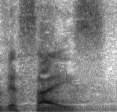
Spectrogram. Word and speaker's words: Versailles: Quem gosta, em português é Versalhes, o francês fala, não pronuncia L, fala Versailles. Muito bem, palácio belíssimo, quem conhece lá em Paris, os jardins são, né, grandiosos, né?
